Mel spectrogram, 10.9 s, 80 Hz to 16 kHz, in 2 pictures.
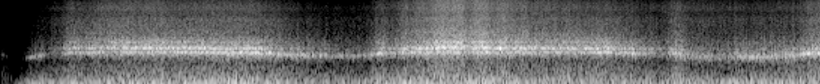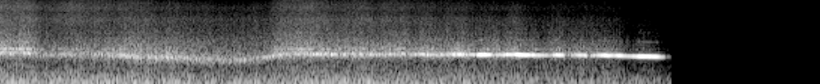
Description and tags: Wind Arctic Storm Breeze-005
Winter is coming and so i created some cold winterbreeze sounds. It's getting cold in here!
